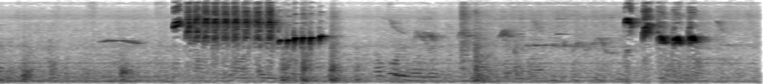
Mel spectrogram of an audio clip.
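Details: Sooty-headed bulbul song used as a lure to trigger other birds into singing: a fast burst of high, ringing repeated notes ending in a lower whistle, a quiet gap with faint sounds, then a shorter matching burst.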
